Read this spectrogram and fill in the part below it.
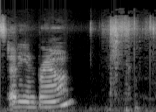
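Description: A woman speaks with animation close by.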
